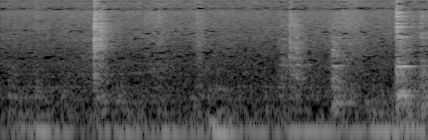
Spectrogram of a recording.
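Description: Diced potato frying in a pan on a gas stove, a soft steady sizzle. Three sharp knocks, about a second in, near three seconds and near four seconds, as the pans and stove are handled.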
